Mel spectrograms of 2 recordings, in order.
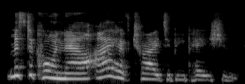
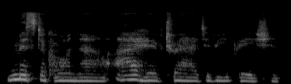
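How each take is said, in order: First: The voice is higher and resonates in the mouth. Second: The voice is low and resonates in the chest. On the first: This is another different character. "I can come up to my oral resonant place" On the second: This is one character. "I can choose to have a character voice down here"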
